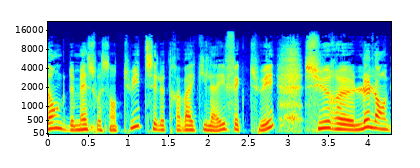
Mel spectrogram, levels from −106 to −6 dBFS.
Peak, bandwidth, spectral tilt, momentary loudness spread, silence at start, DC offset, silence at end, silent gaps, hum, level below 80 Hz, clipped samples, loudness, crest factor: -10 dBFS; 15 kHz; -5.5 dB/octave; 8 LU; 0 s; under 0.1%; 0 s; none; none; -62 dBFS; under 0.1%; -24 LUFS; 14 dB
